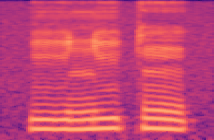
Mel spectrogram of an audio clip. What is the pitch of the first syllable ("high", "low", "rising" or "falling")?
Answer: low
